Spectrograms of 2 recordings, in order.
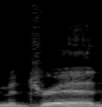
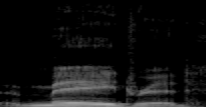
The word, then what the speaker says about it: Madrid: friends in Missouri did when I said Madrid and they told me that no Larry it's made rid so tell me how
